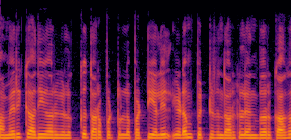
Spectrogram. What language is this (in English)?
Tamil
